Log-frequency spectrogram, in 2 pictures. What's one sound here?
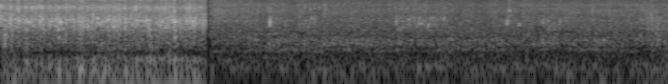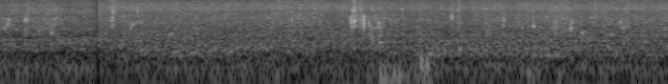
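Hands swish and splash through water in a basin.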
